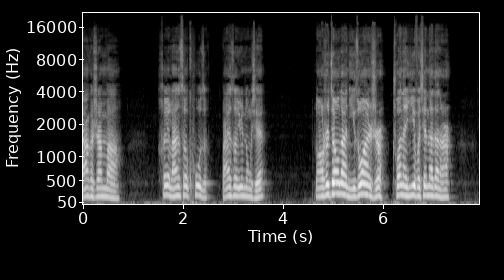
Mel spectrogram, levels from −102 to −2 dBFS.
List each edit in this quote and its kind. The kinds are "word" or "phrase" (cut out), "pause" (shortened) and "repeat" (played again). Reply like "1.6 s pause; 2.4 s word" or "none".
6.1 s pause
